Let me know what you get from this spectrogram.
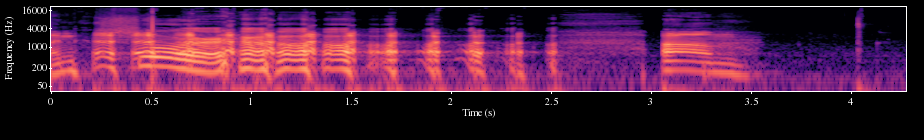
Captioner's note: both laugh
